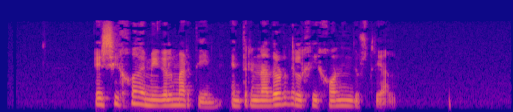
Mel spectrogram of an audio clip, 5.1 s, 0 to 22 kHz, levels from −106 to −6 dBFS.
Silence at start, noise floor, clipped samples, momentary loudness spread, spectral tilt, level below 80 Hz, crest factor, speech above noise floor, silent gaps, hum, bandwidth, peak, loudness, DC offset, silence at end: 0.95 s; -78 dBFS; under 0.1%; 13 LU; -2.5 dB/octave; under -90 dBFS; 22 dB; 38 dB; none; none; 11.5 kHz; -20 dBFS; -38 LUFS; under 0.1%; 1.2 s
